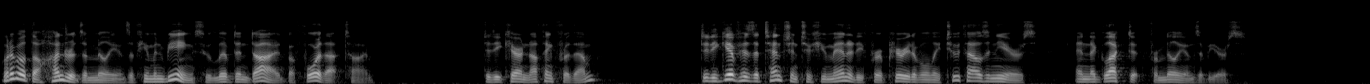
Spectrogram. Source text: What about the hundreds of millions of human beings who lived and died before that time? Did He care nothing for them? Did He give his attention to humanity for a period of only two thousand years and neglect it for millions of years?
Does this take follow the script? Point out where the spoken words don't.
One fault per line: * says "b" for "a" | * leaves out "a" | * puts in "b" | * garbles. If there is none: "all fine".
all fine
